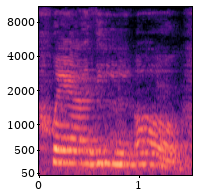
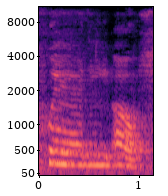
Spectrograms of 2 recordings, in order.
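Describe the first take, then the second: First: "where the O" drawn out slowly, each word held; slow, stretched demo. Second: Said in the usual way. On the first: Shown as a demonstration. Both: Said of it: "So one and two".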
